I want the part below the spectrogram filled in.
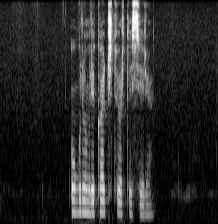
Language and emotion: Russian, neutral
